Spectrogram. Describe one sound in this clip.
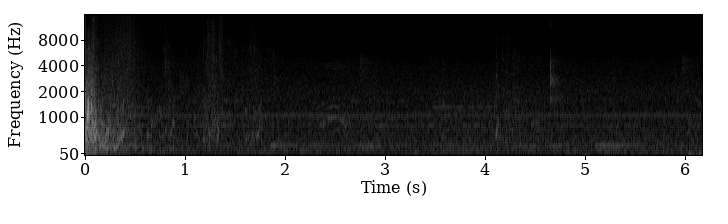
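A low, muffled underwater ambience hums steadily.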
